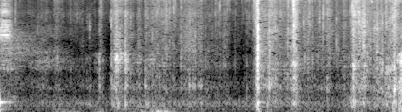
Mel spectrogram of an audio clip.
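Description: Nylon fabric and webbing of a placard's magazine pouches rustling and scuffing as hands open and handle them, with a few faint scattered knocks.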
